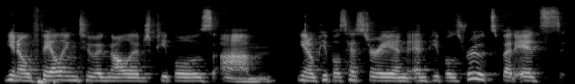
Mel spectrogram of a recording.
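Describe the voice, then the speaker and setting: A woman hosting an interview podcast, her voice a little low and notably bright. She reasons aloud thoughtfully, leaning on "you know" and restarting phrases as she goes. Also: steady tone, moderate pace. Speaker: podcast host.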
